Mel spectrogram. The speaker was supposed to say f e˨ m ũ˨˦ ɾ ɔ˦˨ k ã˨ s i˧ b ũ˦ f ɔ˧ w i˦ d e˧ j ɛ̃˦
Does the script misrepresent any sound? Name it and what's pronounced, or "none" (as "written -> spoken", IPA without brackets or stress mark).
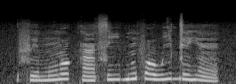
ɛ̃˦ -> ɛ̃˨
